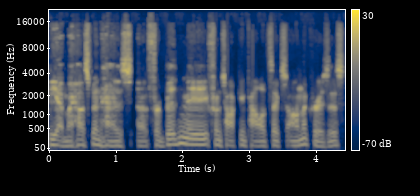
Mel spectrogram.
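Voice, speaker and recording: The speaker has an American accent. Intonation stays fairly even. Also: man. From Philadelphia, US. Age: 60s. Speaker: event producer and cruise organizer. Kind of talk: casual interview chat. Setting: remote video call recording. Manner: hesitant, many fillers.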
